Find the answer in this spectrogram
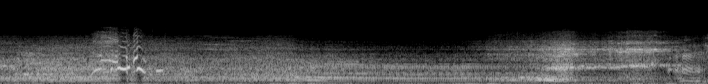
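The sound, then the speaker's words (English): A speeding Porsche's engine roars steadily while its tires screech sharply twice, once early and again near the end, as it skids out of control on a road. “That Porsche ahead, he sees my lights. No, mon pauvre, no, not so fast. Oh, no. He does not know this road.”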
